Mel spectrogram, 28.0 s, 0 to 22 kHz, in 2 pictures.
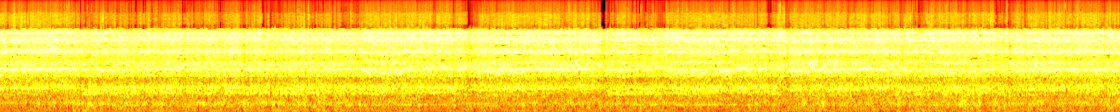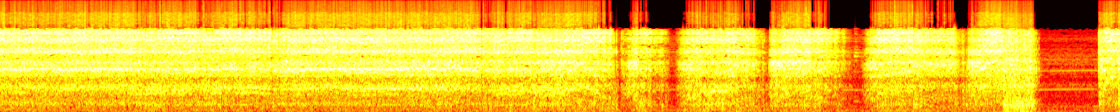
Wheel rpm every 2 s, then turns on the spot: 230, 230, 220, 220, 220, 220, 220, 230, 220, 220, 140, 100, 80, 120.
none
